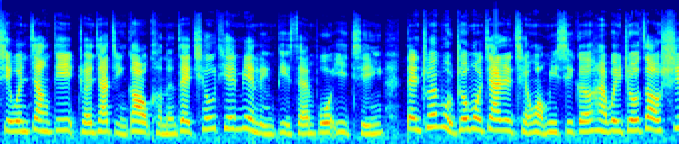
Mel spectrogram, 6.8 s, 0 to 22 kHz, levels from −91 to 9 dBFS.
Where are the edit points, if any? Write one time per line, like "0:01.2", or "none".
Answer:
0:04.0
